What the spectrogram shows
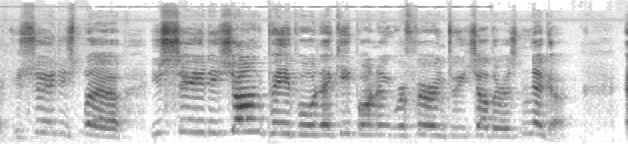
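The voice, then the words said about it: Bill Cosby impression. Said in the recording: “I'm doing an impression of him saying a direct quote”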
